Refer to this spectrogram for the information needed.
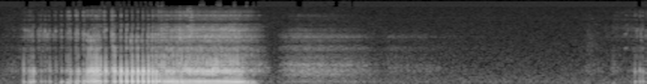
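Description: One loud, rattling snore on the in-breath, followed by a softer out-breath and quiet, in a small room.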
